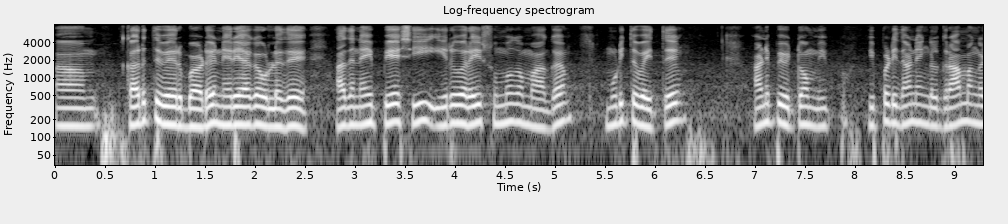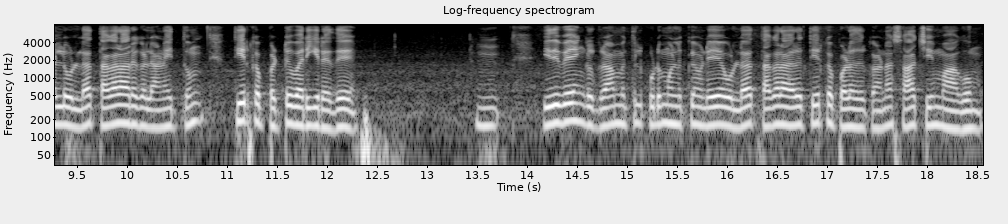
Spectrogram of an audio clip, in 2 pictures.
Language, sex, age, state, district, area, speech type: Tamil, male, 18-30, Tamil Nadu, Cuddalore, rural, spontaneous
